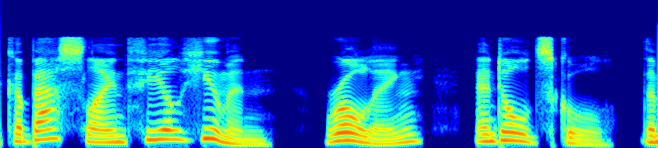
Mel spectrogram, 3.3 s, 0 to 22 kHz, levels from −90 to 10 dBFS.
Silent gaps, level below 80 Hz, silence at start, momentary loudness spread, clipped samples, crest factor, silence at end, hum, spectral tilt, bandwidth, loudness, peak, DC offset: none; -58 dBFS; 0.05 s; 10 LU; under 0.1%; 18 dB; 0 s; none; -6 dB/octave; 8.2 kHz; -18 LUFS; 0 dBFS; under 0.1%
